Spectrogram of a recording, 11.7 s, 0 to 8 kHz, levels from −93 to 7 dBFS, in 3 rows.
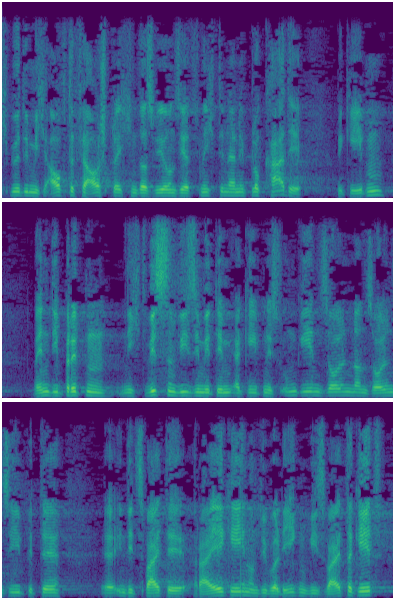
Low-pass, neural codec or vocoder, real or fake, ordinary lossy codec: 7.2 kHz; none; real; none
